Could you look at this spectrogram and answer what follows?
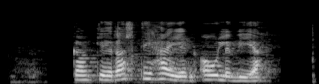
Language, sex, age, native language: Icelandic, female, 60-69, Icelandic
